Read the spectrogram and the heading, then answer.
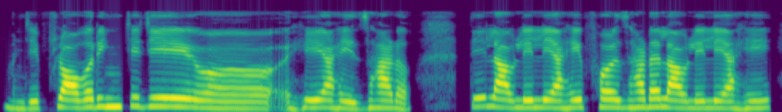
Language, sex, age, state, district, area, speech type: Marathi, female, 30-45, Maharashtra, Nagpur, urban, spontaneous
